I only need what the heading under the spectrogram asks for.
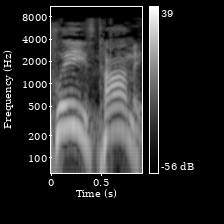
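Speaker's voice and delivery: mock pleading, near tears, almost crying. Retelling being attacked and begging him to let go: imitating own near-crying plea. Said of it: "I was almost crying and saying".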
